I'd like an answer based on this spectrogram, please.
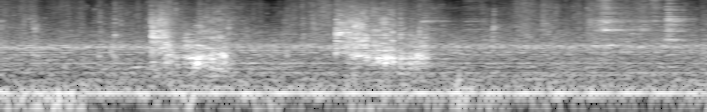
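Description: Raw chicken pieces sliding wetly from a steel bowl into a pot of curry paste and being stirred in with a metal ladle: wet squelching and sloshing in two main bursts, about one and two and a half seconds in, with a fainter one near the end. A steady low hum runs underneath.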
